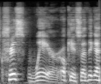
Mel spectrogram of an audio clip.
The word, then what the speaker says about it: Ware: mark on that one big band says Chris wear okay so I think I had it pronounced correctly Chris wear Chris SAR Chris SAR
